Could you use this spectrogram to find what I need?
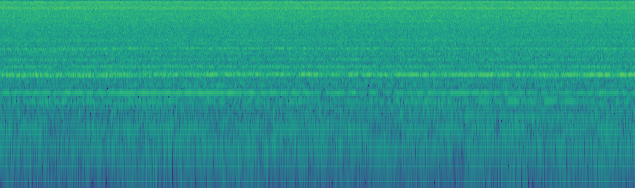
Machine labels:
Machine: slide rail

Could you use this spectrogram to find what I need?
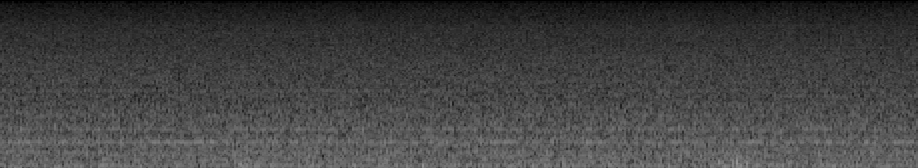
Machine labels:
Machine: fan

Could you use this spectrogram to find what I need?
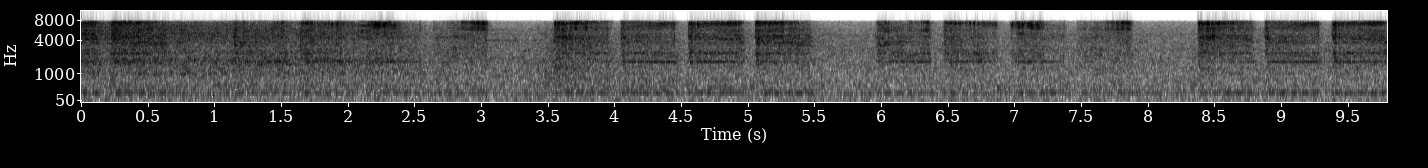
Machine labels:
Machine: slide rail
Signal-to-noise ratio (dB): -6 dB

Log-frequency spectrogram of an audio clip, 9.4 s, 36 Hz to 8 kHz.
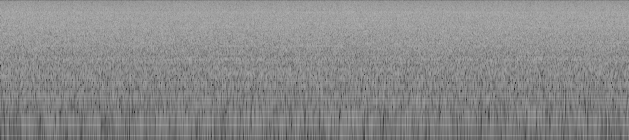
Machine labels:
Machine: fan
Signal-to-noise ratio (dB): -6 dB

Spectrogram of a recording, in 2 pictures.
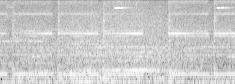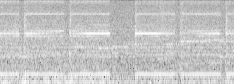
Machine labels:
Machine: slide rail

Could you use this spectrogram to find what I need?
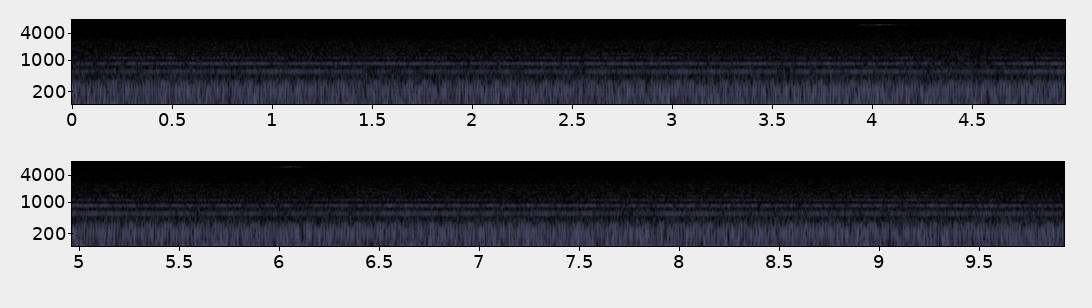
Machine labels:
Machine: fan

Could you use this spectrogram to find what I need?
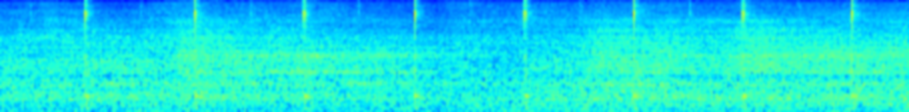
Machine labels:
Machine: valve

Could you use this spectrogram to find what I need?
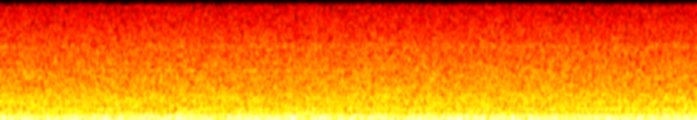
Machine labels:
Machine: slide rail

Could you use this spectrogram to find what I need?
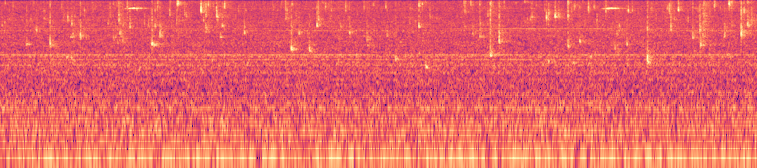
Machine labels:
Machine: pump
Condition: normal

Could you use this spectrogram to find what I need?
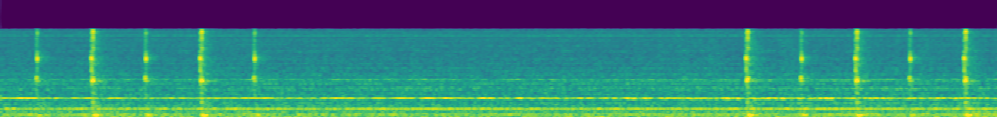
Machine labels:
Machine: valve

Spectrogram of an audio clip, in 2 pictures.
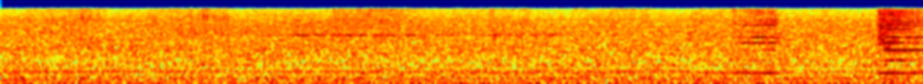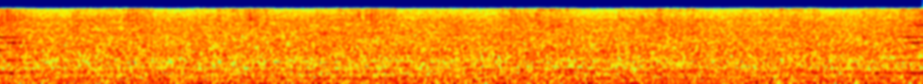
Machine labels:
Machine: slide rail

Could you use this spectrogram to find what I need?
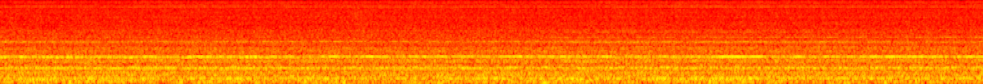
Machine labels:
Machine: fan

